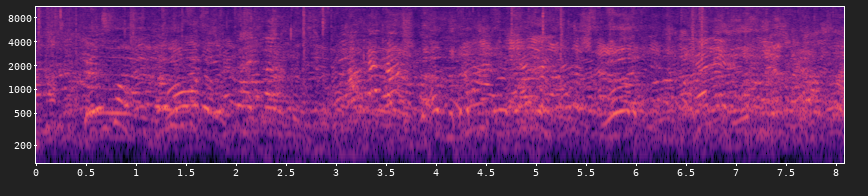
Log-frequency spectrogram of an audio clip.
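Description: Crowd chatter: many men's voices talking over one another at once, with no single voice standing out.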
